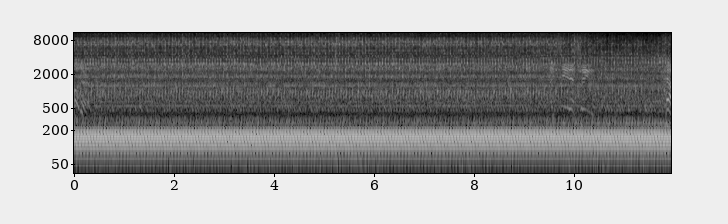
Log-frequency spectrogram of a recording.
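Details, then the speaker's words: 1949 Farmall H tractor restarted after sitting roughly 10–20 years: steady, even low idle beat with no misses or knocks; sounds more loaded but smoother. Normal running. "Funny. It sounds like it's loaded more, but it's smoother."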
